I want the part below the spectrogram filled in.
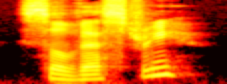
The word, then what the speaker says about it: Silvestri: So I did not find the character you did, Shane Black, but the composer for this movie was Alan Silvestri. I might have said that last name wrong. I probably did. – Nope, you got it. Nope, that's how you pronounce it.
